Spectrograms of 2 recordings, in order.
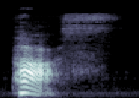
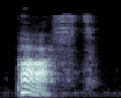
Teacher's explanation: the t is deleted after the s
